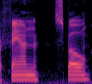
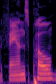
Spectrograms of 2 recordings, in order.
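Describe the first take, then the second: First: Fanspo said slowly as "Fan... spo"; alternative pronunciation. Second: Fanspo said as "Fans-po"; unsure pronunciation. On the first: Vlogger offers another way to say the site, Fanspo as slow "Fan-spo". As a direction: break Fanspo before the s, drawn out as "Fan-spo". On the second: Vlogger names a website he found, pronouncing Fanspo as "Fans-po". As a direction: say Fanspo split after the s, as "Fans-po". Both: Shown as a demonstration. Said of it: "however you say it".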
